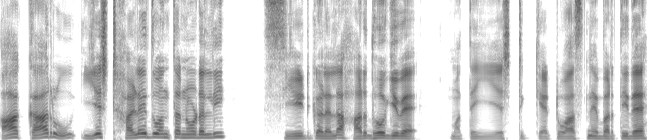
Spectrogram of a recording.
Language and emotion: Kannada, disgusted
